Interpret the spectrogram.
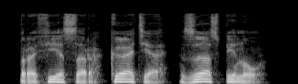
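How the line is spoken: Through gritted teeth. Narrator (Russian): Процедил сквозь зубы сталкер

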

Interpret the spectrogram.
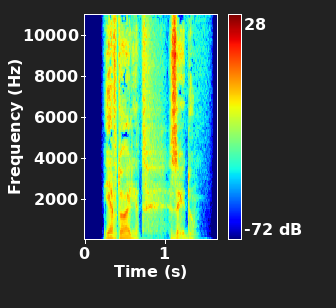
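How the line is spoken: Quiet. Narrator (Russian): тихо сказал Данилов

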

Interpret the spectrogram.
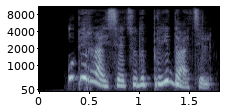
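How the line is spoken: Breathless furious shout. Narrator (Russian): крикнула она, задыхаясь в ярости

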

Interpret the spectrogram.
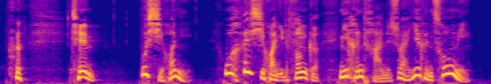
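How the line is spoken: Amused, smiling. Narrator (Chinese): 等他停住了笑声，嘴角仍然带着笑容说

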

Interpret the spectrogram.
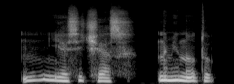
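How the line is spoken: Strained, forced words. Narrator (Russian): выдавила Робин

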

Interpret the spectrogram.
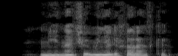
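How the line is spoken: Muttering. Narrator (Russian): пробормотала Салли

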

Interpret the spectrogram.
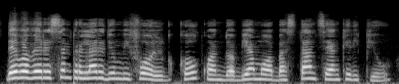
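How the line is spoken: Laughing loudly. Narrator (Italian): Wang Lung rise forte e disse

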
